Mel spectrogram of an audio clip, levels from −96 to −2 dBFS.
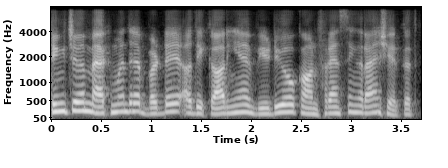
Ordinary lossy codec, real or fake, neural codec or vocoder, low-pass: none; fake; codec, 16 kHz, about 1 kbps, DyCAST, with the encoder's durations; 7.2 kHz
